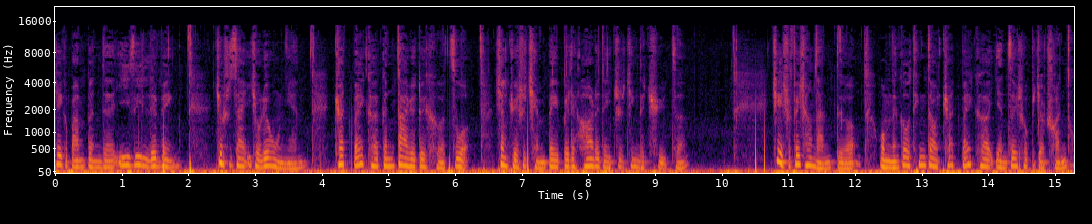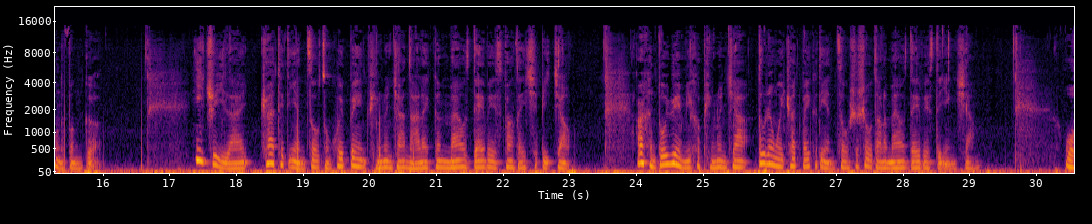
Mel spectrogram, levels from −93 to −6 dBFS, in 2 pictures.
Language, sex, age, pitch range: Chinese, male, 50-69, 100-135 Hz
